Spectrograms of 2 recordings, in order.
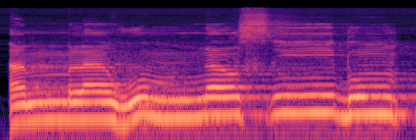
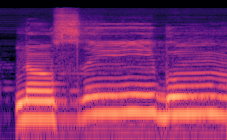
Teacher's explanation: Am lahum nasibum huruf sisu kasrah diikuti sukun 2 harokat. Nasibum di tanwin bertemu mim idgham bi gunnah masuk pada huruf mim dan ditahan selama 3 harokat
